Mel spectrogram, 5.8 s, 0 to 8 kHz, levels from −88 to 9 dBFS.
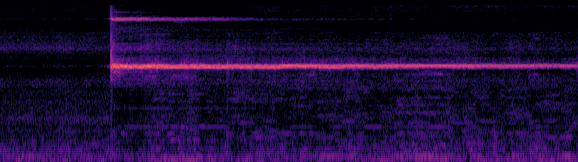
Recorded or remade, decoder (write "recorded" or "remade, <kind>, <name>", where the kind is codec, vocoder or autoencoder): remade, codec, SNAC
